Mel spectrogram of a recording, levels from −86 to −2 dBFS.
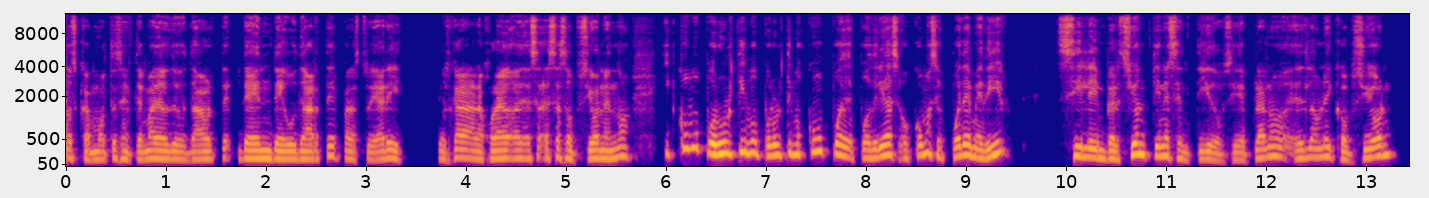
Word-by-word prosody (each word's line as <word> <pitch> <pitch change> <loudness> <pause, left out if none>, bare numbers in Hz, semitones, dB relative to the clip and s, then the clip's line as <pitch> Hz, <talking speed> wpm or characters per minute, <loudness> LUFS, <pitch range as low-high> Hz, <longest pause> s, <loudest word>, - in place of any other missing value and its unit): los 145 -1 -3
camotes 120 +3 -4
en 130 - -1
el 110 - -9
tema 125 +3 -1
de 130 -1 +2
deudarte 125 +3 -4
de 135 +1 +2
endeudarte 130 +3 +1
para 135 -3 -5
estudiar 120 +3 -4
y 130 -3 -2 0.3
buscar 130 +4 -2
a 140 - +2
la 130 - -1
mejor 130 +2 0 0.2
esa 135 0 -1
esas 140 0 -1
opciones, 135 0 0
¿no? 165 +2 -2 0.3
Y 205 - -6
cómo 305 +9 -1
por 205 -3 +8
último 215 0 +4
por 180 +1 0
último, 195 +2 +1
¿cómo 245 +4 0
puede 185 - +2
podrías 150 +7 +1
o 135 -1 -8
cómo 190 +5 +1
se 165 -5 -3
puede 165 +5 +2
medir 175 - +1 0.4
sí 175 - +2
la 160 -1 +3
inversión 140 - +3
tiene 175 -1 +1
sentido?, 125 -5 -3
sí 115 +5 -8
de 115 - -5
plano 155 +9 -2
es 135 +1 -4
la 155 - -3
única 160 -4 -3
opción 155 - -1
140 Hz, 205 wpm, -22 LUFS, 130-175 Hz, 0.4 s, por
